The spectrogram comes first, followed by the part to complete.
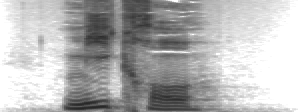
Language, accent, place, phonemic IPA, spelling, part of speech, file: German, Germany, Berlin, /ˈmiːkʁo/, mikro-, prefix, De-mikro-.ogg
- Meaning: micro-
